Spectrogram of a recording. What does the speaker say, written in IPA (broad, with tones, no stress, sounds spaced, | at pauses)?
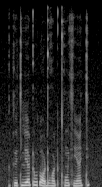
kʲ ɔ˨˦ tʲ lʲ a˦˥ ʈ u˦˥ ɗ ɔ˧˩˧ ɖʱ ɔ̃˧˩˧ ʈ tʰ ũ˨˦ sʲ æ̃˨˦ tʲ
